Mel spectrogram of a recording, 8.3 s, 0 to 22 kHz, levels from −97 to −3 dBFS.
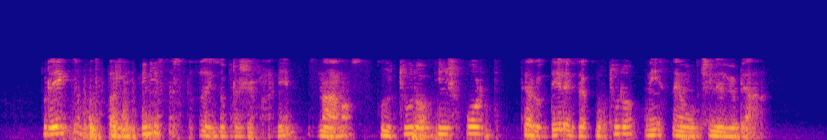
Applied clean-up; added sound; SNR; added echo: neural mask model RNNoise.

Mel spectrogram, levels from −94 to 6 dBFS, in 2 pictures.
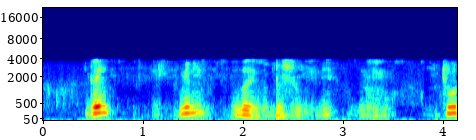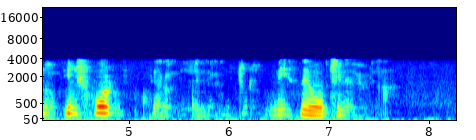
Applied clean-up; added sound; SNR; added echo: neural separator model SepFormer WHAM!.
